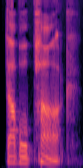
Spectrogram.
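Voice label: "double park", British English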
